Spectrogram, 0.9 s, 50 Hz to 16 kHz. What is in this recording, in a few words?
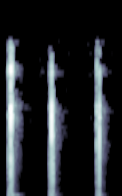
foley wood blocks small x3 stack slow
